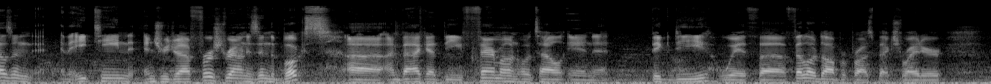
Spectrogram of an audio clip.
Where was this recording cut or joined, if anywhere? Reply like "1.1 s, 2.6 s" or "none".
none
